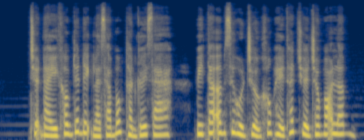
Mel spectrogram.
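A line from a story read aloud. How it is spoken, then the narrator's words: Smiling. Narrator (Vietnamese): Từ Mã Thiến Như mỉm cười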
